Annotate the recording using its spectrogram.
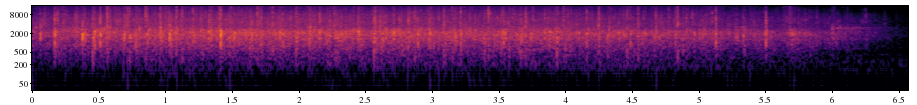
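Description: A crowd applauds loudly in a large room and slowly fades.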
